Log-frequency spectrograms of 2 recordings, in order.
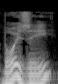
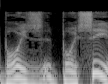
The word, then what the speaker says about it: Boise: Boise, pronounced Boise by locals, not Boise by locals,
